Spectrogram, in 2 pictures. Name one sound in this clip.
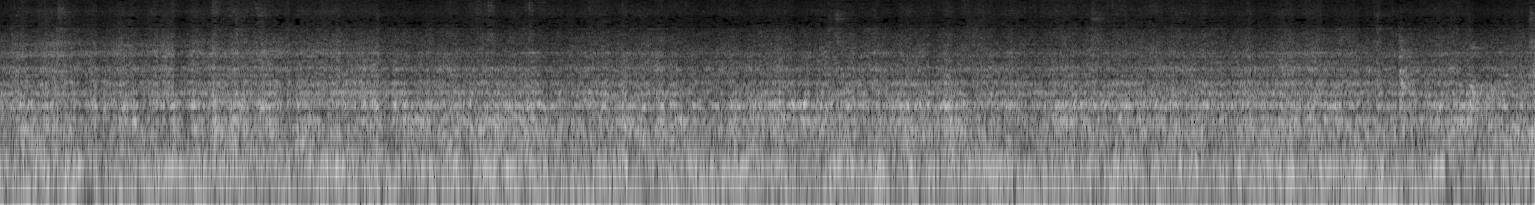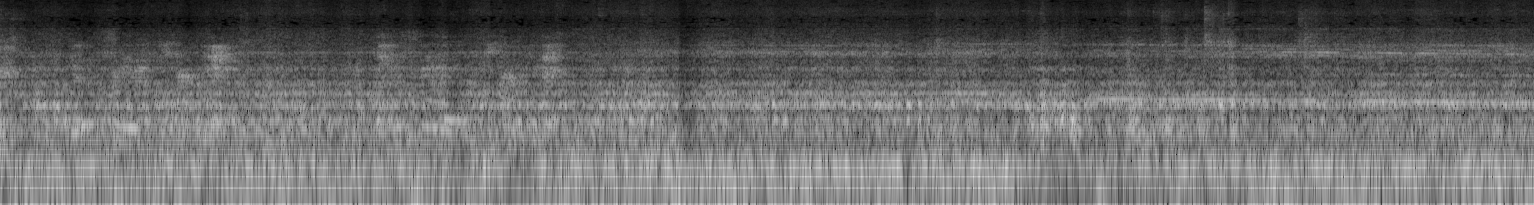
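An electric train hums steadily while standing on the tracks.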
